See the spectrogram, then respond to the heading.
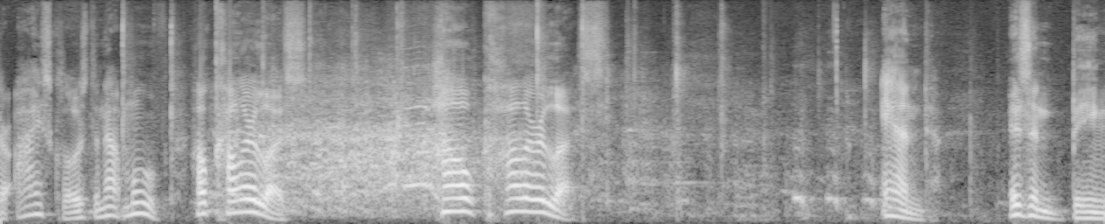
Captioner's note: laughter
